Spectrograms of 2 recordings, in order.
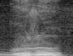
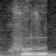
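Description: First: The word begins with a voiced g sound. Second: The word begins with a voiceless k sound. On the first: This is how locals say it. "guru diyorlar ... G harfiyle söylüyorlar" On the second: This is the standard pronunciation. "kuru değil"

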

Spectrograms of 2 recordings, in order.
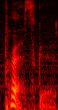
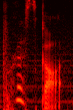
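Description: First: The ending sounds like 'kit'. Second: The ending sounds like 'cot'. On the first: The speaker calls it right. "It's like a biscuit" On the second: The speaker calls it wrong. "looks like it should be called Prescott"

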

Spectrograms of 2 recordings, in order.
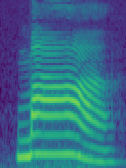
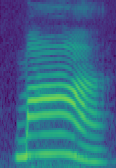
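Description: First: The pitch rises and then falls. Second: The pitch rises and then falls.

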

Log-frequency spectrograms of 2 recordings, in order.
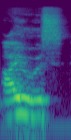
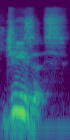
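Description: First: The word begins with a vowel sound. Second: The word begins with a j sound. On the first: The speaker calls it wrong. "we're not saying ius" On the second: The speaker calls it right. "it's Jesus"

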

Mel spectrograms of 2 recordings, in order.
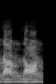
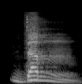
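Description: First: The vowel is rounded like in gone. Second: The vowel is short and open like cup. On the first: The speaker calls it wrong. "Như vậy là sai" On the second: The speaker calls it right. "Cái nào là do âm u"

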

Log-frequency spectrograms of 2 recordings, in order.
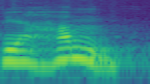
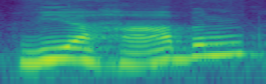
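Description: First: The verb ends in an m sound, like ham. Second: The verb is said in full as haben.

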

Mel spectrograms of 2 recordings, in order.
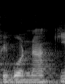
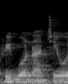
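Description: First: The name is said with a 'k' sound. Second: The name is said with a 'ch' sound. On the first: This is how many people commonly say it. "ફિબોનાકી એ બોલતા હોય છે" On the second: This is the original pronunciation. "ફિબોનાચી original pronunciation છે"

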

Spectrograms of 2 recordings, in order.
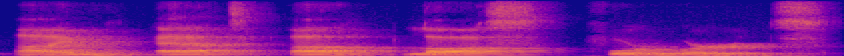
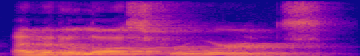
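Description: First: The sentence is said slowly. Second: The sentence is said quickly. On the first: "One more time slowly" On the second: "And a little quicker"

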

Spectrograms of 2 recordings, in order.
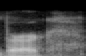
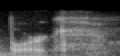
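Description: First: The name is said with the vowel of 'burn'. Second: The name is said with the vowel of 'fork'. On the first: This is the proper pronunciation of the name. The speaker calls it right. "I'm just a Burke" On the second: This is how the name is typically said in America. The speaker calls it wrong. "but I'm not a Bork"

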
